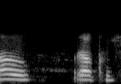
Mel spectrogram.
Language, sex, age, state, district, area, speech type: Odia, female, 60+, Odisha, Sambalpur, rural, conversation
